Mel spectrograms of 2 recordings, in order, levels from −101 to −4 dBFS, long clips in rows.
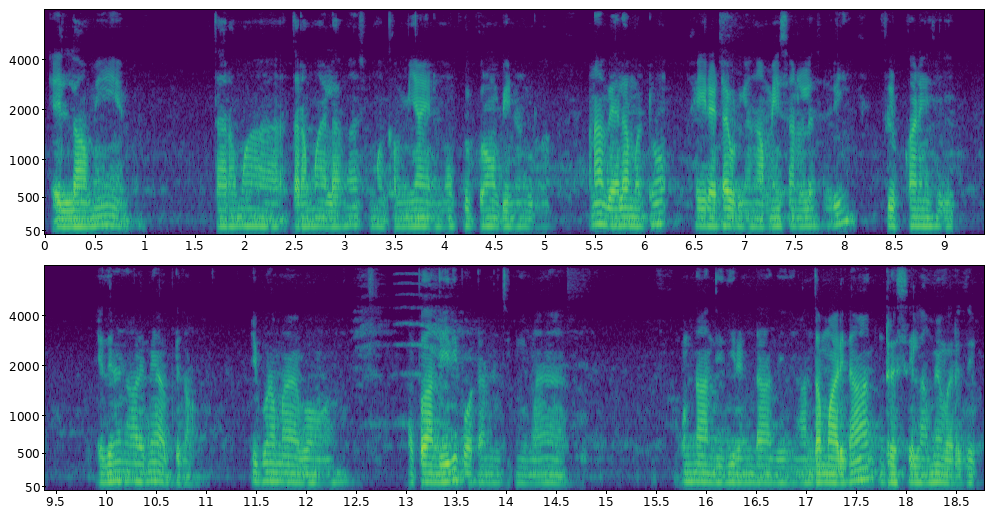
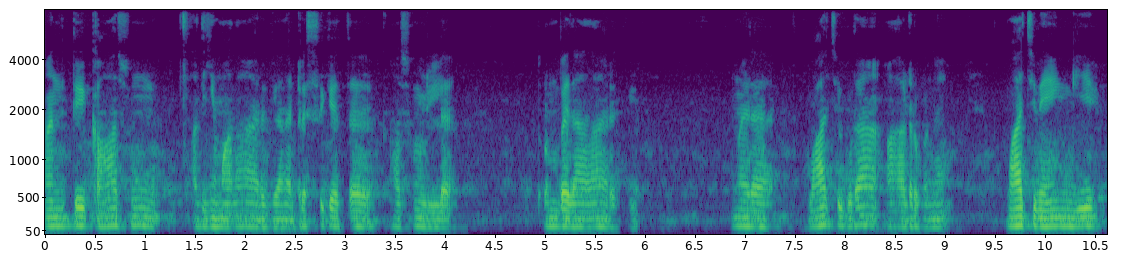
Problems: constant background noise, background conversations at intervals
